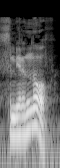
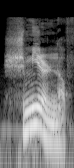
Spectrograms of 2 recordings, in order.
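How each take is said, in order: First: The surname begins with an 's' sound. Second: The surname begins with an 'sh' sound. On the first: This is how the name reads as written. "Если вы будете читать, вы прочитаете Яков Смирнов" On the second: This is how Americans say the name. "в Америке это будет читаться Яков Шмирнов"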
